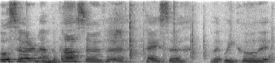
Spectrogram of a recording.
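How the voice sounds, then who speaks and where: A woman talks in a monotone, flat intonation at a moderate pace. Noticeable background noise sits behind her. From northern England, Preston, Lancashire. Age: 50s. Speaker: oral history interviewee. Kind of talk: oral history interview. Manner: hesitant, with frequent ums.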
